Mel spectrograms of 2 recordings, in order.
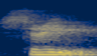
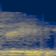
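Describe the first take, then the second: First: The word begins with an s sound. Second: The word begins with a t sound. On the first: "goes to Sri" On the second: "or tree by some some people"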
